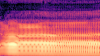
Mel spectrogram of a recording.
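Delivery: desperate, high, loud, drawn-out charging battle cry. Describing a fight scene where Krillin rushes Goku, imitating Krillin's battle cry. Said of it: "he sort of makes a mock cry".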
